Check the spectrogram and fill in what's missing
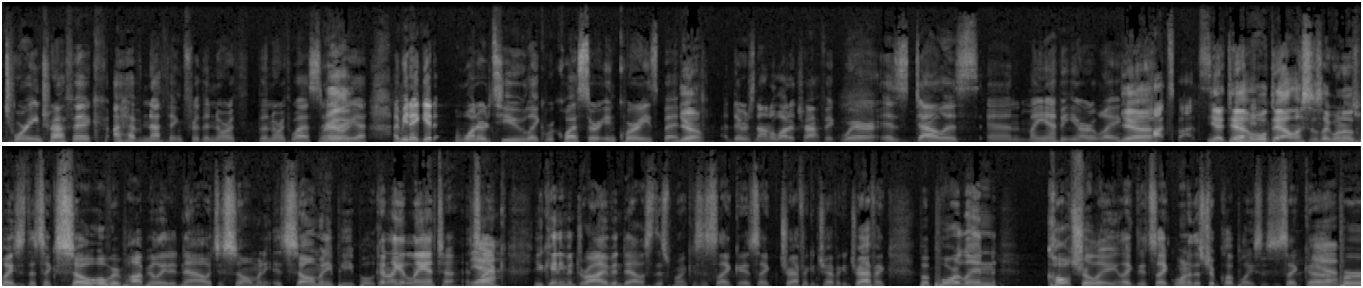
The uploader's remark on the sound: talk during Exxxotica in New Jersey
